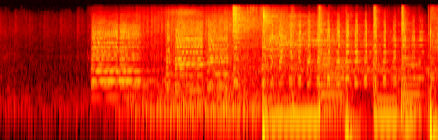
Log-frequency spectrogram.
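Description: Cantabella Rústica button accordion playing a song's opening melody alone, entering suddenly about a second and a half in after a near-silent moment. About four seconds in, the norteño band's bass and drums come in beneath it.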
